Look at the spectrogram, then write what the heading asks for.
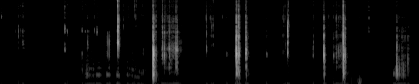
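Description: Chewing white slate pencil: a string of sharp, dry crunches and clicks, about seven in all, beginning about a second in.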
